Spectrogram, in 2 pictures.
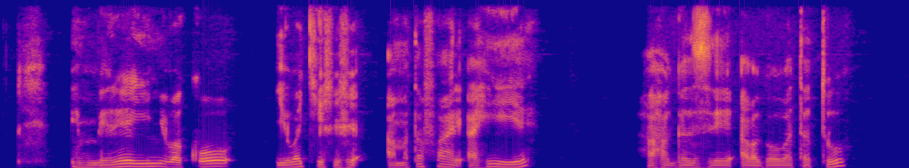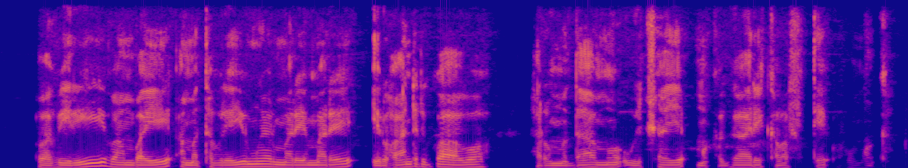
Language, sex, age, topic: Kinyarwanda, female, 25-35, health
